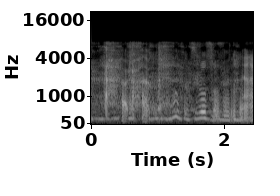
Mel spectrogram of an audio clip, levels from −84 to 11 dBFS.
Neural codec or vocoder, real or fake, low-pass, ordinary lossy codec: autoencoder, 22.05 kHz, a latent of 192 numbers a frame, VITS, trained on one speaker; fake; 7.2 kHz; none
